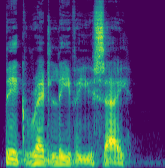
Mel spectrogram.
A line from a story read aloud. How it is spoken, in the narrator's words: He growled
